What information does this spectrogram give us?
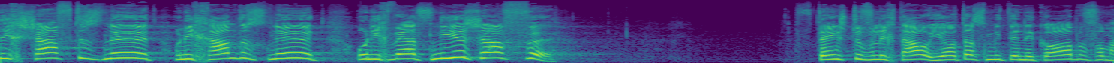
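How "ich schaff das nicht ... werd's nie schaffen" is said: high, loud imitated protest; acting out a despairing kid; defeated protest. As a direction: pile up a child's frustrated refusals. Son's repeated protest, retold.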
